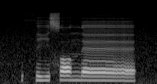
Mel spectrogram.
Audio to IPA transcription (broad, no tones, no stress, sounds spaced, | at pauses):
θ i s ɔ n ɛː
